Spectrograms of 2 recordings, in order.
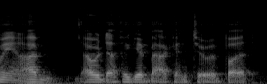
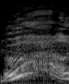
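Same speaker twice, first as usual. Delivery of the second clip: piercing high scream, much louder; imitated climber's scream; 9 dB louder than usual. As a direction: yell like a climber lunging for a hold. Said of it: "He's just screaming".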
